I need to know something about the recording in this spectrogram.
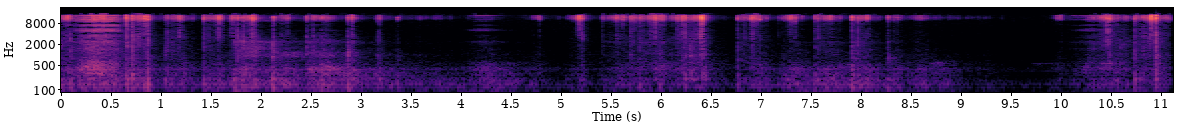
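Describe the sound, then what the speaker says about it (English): Tarot cards are shuffled by hand in soft, irregular bursts of papery riffling and rubbing, close and quiet, with brief pauses between runs. "just as I'm shuffling here"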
